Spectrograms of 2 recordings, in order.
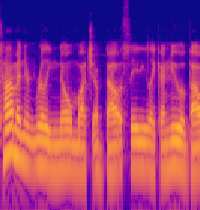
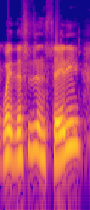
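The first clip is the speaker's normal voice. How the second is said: louder, higher disbelieving question; shocked; 6 semitones higher, 10 dB louder than usual. Retold or imitated. Echoing the sister back, loud shocked question. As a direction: blurt the realization in shock. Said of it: "And I'm like".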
